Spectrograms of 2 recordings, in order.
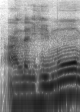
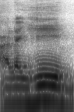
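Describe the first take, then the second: First: The final m is followed by a u vowel. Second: The word ends on a closed, vowelless m. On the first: "Sila mim jamak jadi alaihimu" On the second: "bisa sukun"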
